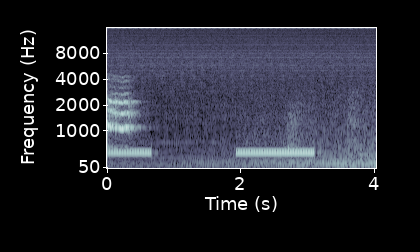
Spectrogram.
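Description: A telephone line tone at one steady pitch, sounding in spells of about a second with pauses of about the same length. The tail of a shrill cry fades out at the very start.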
